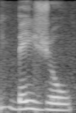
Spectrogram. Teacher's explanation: a gente tem a última sílaba tônica em beijou, porque o jou é mais forte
